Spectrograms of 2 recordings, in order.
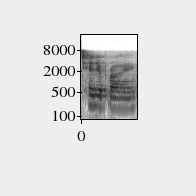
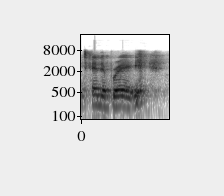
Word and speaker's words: Tenebrae: that don't even know it was pronounced tender Bry they keep saying Tenebrae I mean I don't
